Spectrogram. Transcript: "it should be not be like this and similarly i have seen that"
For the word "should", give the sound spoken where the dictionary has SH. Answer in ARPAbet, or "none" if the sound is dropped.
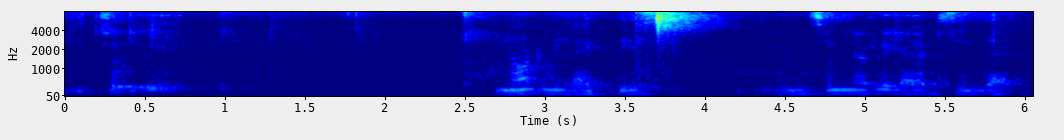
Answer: S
